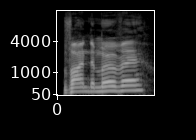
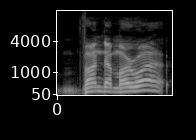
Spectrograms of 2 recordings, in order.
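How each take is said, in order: First: The W in Merwe sounds like a V. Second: The W in Merwe sounds like a W. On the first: The speaker calls it right. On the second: The speaker calls it wrong.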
